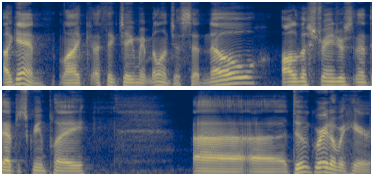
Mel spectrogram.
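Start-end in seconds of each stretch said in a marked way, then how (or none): none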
